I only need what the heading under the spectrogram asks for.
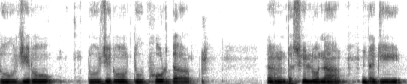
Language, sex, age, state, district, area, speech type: Manipuri, male, 60+, Manipur, Churachandpur, urban, read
